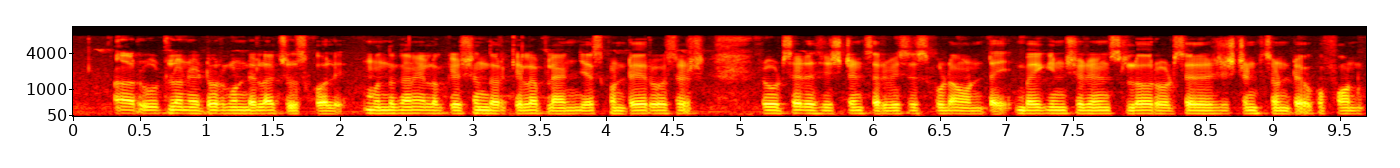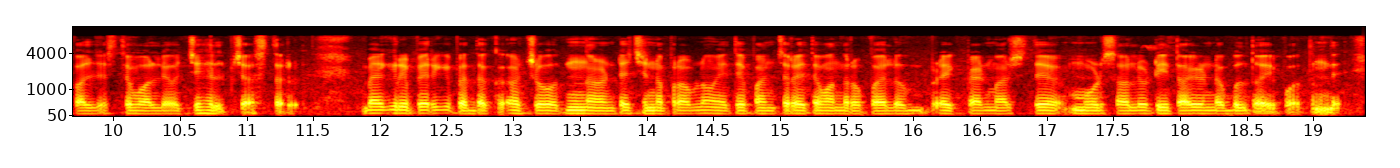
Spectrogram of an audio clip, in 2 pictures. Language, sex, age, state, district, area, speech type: Telugu, male, 18-30, Andhra Pradesh, Krishna, urban, spontaneous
